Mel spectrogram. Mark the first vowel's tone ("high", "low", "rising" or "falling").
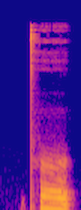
low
